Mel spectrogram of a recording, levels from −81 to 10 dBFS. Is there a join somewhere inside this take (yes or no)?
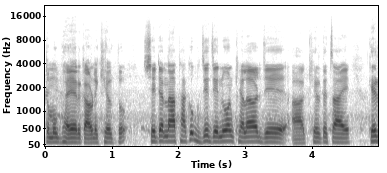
no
